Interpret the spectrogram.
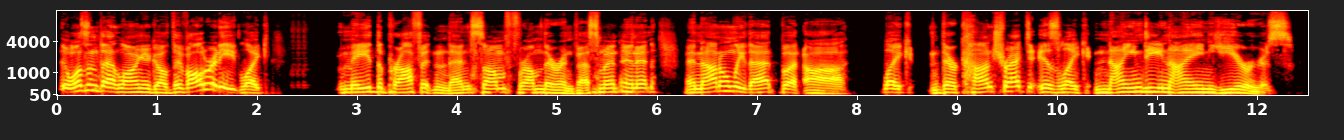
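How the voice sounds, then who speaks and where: A man's voice: a little high, animated, measured pace, dry recording. Male podcast co-host, sick and losing his voice; rambling casual explainer, dry close sound. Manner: rambling, explanatory, lots of fillers. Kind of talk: casual chat.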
